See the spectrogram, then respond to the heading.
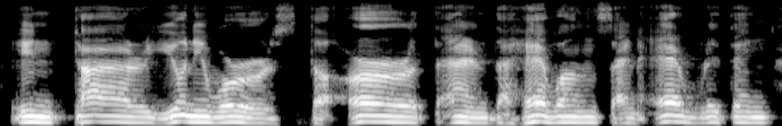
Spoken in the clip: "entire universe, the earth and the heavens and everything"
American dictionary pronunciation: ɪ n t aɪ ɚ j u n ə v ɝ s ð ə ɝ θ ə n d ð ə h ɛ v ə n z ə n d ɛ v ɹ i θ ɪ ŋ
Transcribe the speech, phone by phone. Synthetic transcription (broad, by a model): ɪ n t aɪ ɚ j u n ə v ɝ s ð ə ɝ t ə n d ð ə h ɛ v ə n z ə n d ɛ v ɹ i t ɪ ŋ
